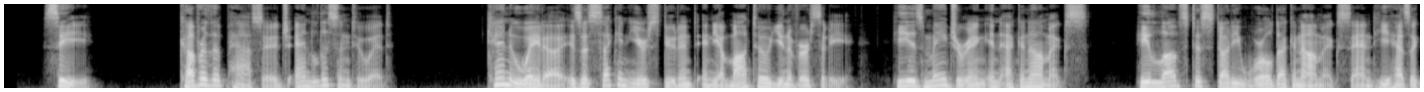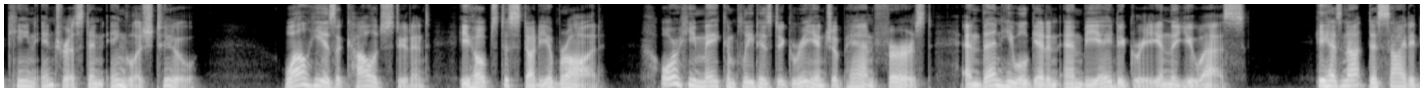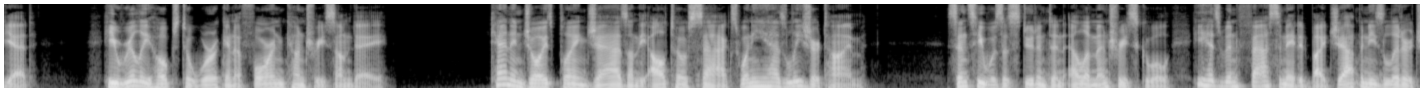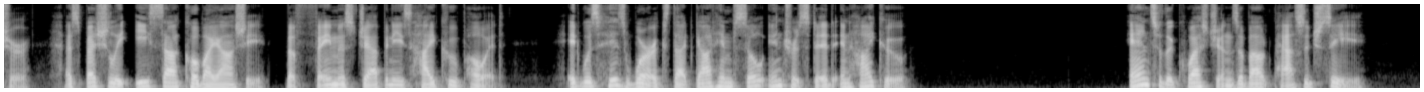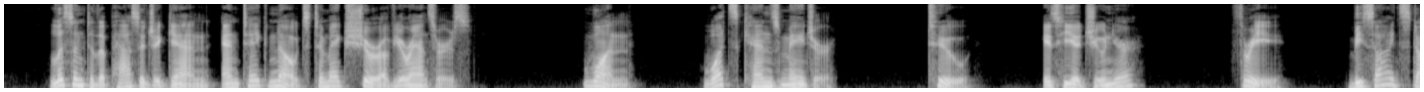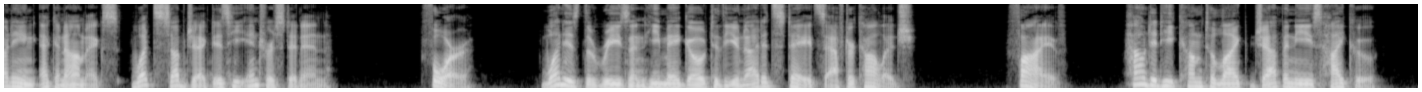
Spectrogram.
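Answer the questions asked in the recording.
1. Economics
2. No, he is a second-year student (sophomore).
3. English
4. To get an MBA degree
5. Through the works of Issa Kobayashi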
